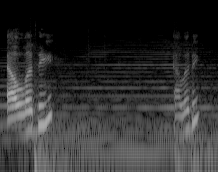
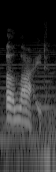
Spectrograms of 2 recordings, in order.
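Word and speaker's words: Elide: wrong the entire time I was saying it el el but evidently it's Al li like alive but with a D alive and it's it's really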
